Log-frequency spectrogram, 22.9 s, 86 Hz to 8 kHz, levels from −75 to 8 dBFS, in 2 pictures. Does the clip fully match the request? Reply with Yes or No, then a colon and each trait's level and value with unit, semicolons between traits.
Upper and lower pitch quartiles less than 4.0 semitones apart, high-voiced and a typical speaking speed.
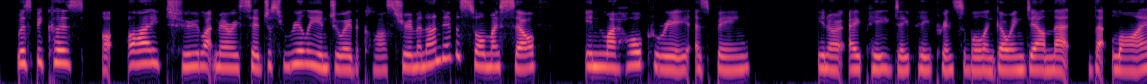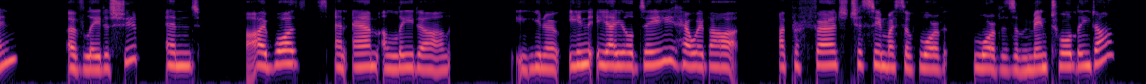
Yes: average, 3.6 semitones; high, 215 Hz; average, 160 wpm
